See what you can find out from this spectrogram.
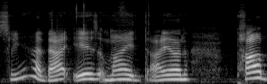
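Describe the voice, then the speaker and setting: The woman's voice sits fairly high in pitch. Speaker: K-pop collector vlogger. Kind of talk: casual vlog narration. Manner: stumbling over words.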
